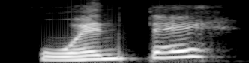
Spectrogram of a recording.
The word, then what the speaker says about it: puente: And this is the other thing that's interesting about Spanish is if you listen carefully, it seems as though they pronounce every vowel. So puente.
